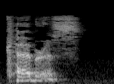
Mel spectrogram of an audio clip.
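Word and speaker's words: Cerberus: Finished playing Dirge of Kerberos today with a hard C, Kerberos. How you like that? – Okay.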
